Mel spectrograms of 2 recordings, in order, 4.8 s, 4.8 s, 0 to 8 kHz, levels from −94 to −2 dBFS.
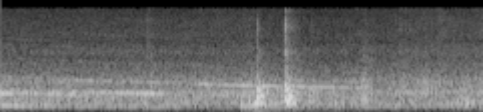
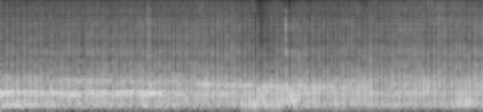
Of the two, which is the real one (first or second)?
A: first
